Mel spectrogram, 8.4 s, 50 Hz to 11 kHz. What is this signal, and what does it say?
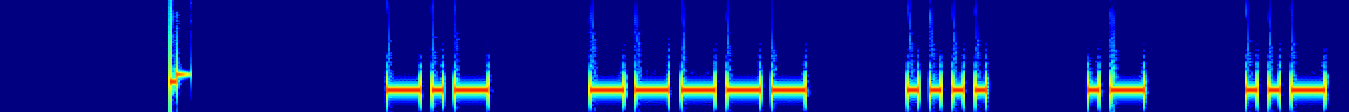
Morse code, heard as a keyed tone, about 17 wpm, spaced as for 10 wpm, 700 Hz. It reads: K0HAU
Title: USA Call Signs - 5 Characters - 3x Character Spacing - 17wpm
